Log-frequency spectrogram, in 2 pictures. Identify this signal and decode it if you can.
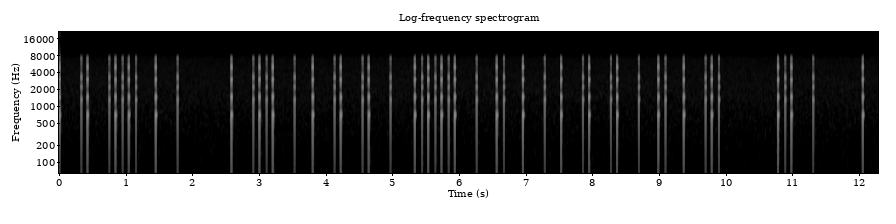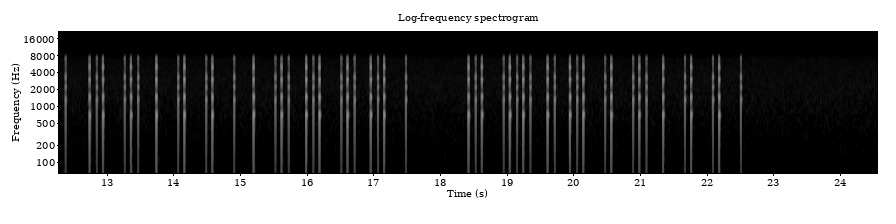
Morse code, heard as a telegraph sounder, hand-sent with a paddle, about 12 wpm. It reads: … KOVETOEN A TRONRA LEPO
